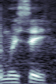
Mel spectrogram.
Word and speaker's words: Moisei: Moisei. Moisei. See? I'm pronouncing it right now, Moisei.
